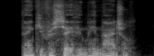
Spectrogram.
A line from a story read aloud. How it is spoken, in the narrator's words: she whispered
